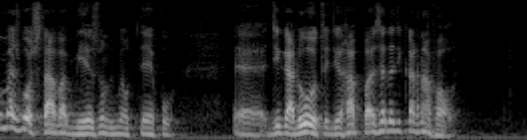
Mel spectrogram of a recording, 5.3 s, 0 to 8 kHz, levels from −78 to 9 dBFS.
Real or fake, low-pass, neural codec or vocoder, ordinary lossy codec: real; none; none; none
